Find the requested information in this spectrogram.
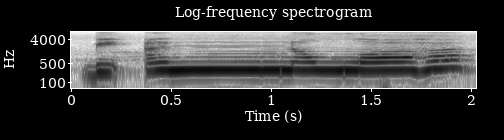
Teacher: لفظ اللہ سے پہلے نون کے اوپر جو زبر ہے تو لفظ اللہ کو ہم نے اس زبر کی وجہ سے موٹا پڑھنا ہوگا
